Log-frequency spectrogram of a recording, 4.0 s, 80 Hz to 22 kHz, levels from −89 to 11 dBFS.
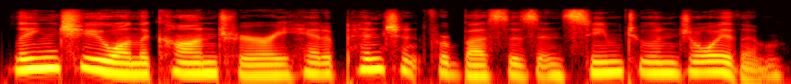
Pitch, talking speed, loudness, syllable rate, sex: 170 Hz, 225 wpm, -17 LUFS, 5.5 syllables/s, female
